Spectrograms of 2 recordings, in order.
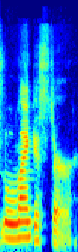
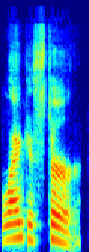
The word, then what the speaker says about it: Lancaster: No, if you want to say it here, it's Lancaster. So if you want to say it like the natives, it's Lancaster.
